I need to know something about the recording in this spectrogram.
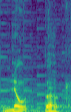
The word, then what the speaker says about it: notebook: So like in like if we're going with notebook from earlier like in English you would say notebook like you would kind of like swallow that t a little bit like you wouldn't necessarily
